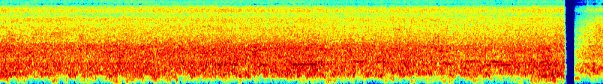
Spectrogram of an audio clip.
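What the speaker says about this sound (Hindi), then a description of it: "जल का बहाव देख रहे हो घाट पे देखो कितना ज़्यादा है" The Ganges flowing fast and high past a ghat at Haridwar at night, a loud, constant rushing roar of water that fills the whole scene without a break.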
